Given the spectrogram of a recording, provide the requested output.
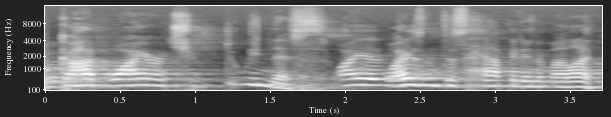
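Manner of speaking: high whiny complaint to God; imitating a complaining prayer; mock whining. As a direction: whine like a frustrated believer. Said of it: "Sometimes we go".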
